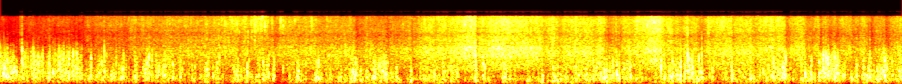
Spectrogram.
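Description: Strong wind buffeting the microphone over waves breaking and washing against shoreline rocks.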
